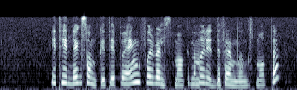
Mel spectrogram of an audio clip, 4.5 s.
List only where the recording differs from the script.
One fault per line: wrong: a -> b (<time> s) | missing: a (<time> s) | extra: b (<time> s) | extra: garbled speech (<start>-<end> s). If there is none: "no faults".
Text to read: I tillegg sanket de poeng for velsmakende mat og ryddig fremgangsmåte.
missing: mat (3.0 s)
